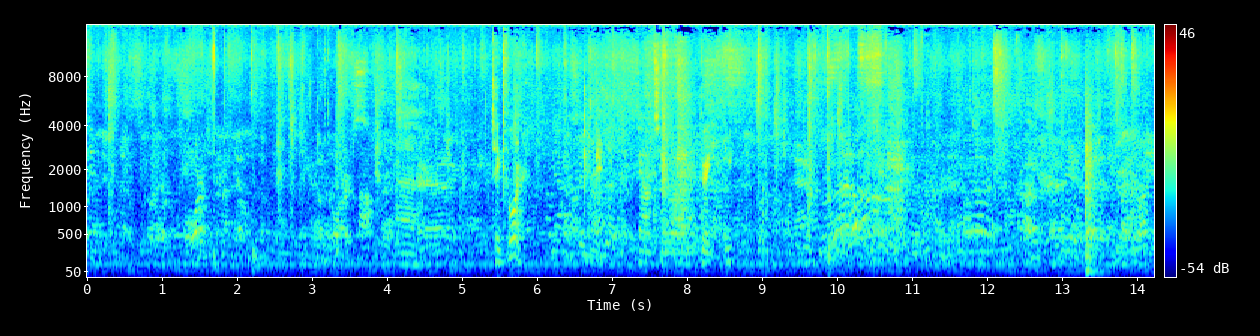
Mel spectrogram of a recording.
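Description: Playing cards riffle as they are shuffled in hand.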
